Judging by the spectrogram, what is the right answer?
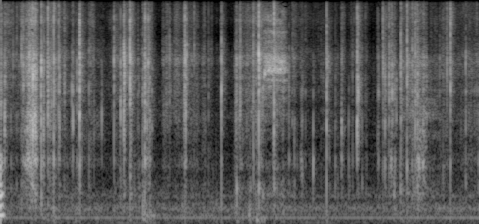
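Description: Foil trading-card pack wrapper crinkling while a stack of baseball cards is pulled out and handled, the cards' edges clicking and sliding against each other in a string of small quick ticks.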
